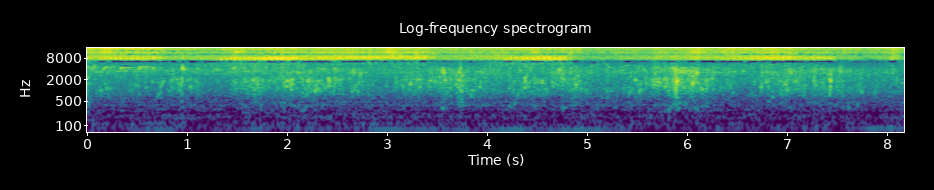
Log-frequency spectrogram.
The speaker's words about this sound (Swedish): Mellan björkarna rinner en bäck.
